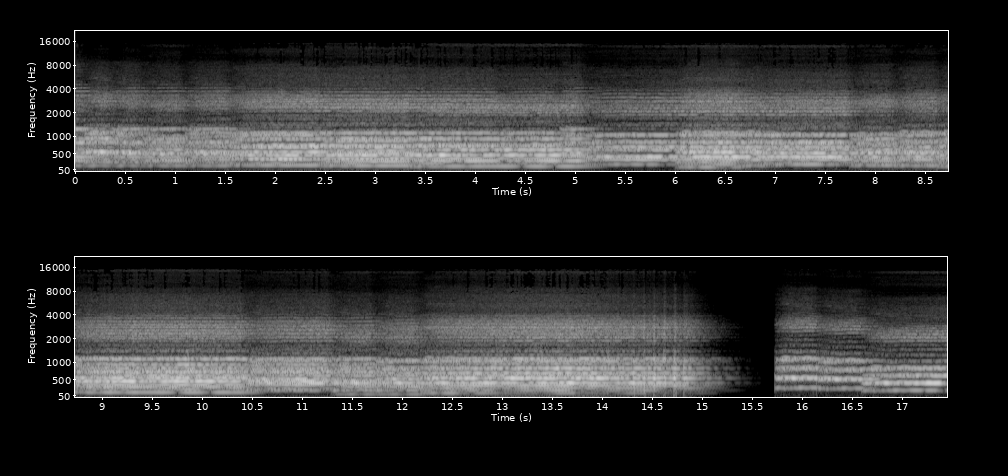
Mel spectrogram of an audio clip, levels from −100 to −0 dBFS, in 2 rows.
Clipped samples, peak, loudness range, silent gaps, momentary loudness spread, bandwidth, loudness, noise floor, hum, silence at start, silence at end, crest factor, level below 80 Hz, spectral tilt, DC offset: under 0.1%; -12 dBFS; 2 LU; 15.62-15.72 s; 8 LU; 8.6 kHz; -28 LUFS; -63 dBFS; none; 0 s; 0 s; 16 dB; -74 dBFS; -6.5 dB/octave; under 0.1%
